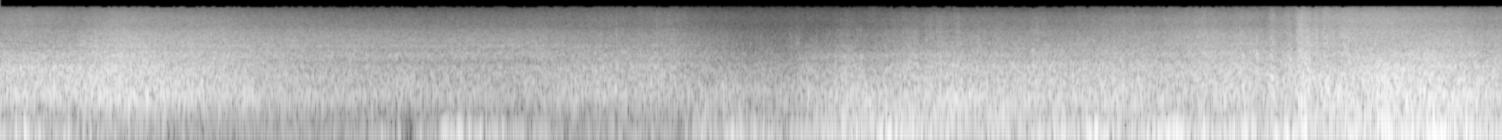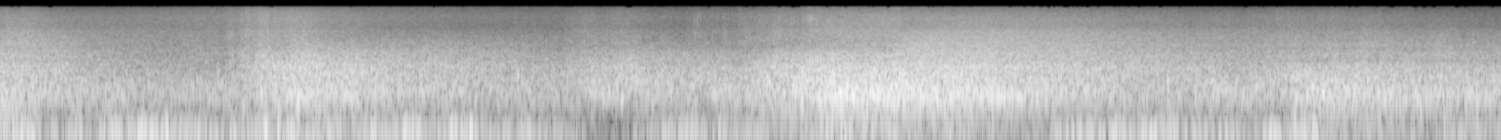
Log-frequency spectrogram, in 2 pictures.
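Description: Ocean surf breaking on a beach: a steady wash of waves that swells and fades again four or five times, the loudest surge about halfway through.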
